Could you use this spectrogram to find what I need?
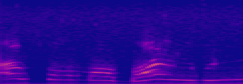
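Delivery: put-on very high, tearful, drawn-out, upset country accent. Describing how her country voice comes out when upset; imitating Blair's upset country accent. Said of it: "Cassie the Piper's um country voice comes out".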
